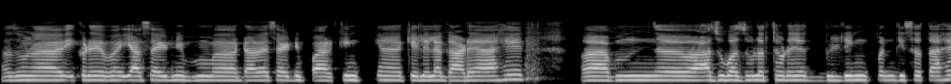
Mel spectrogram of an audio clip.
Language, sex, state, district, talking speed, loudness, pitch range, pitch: Marathi, female, Maharashtra, Nagpur, 120 wpm, -17 LUFS, 190-200 Hz, 195 Hz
